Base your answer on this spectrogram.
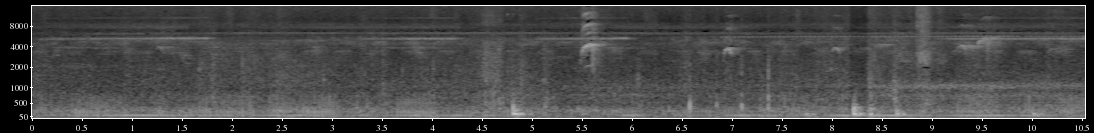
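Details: Affectionate, dog-like calico cat purring, a deep continuous rumble that swells and briefly drops away in waves, broken by a few sharp clicks and light rustling.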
